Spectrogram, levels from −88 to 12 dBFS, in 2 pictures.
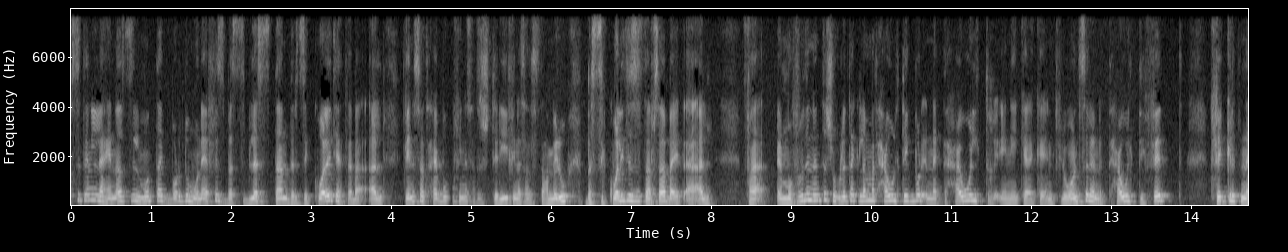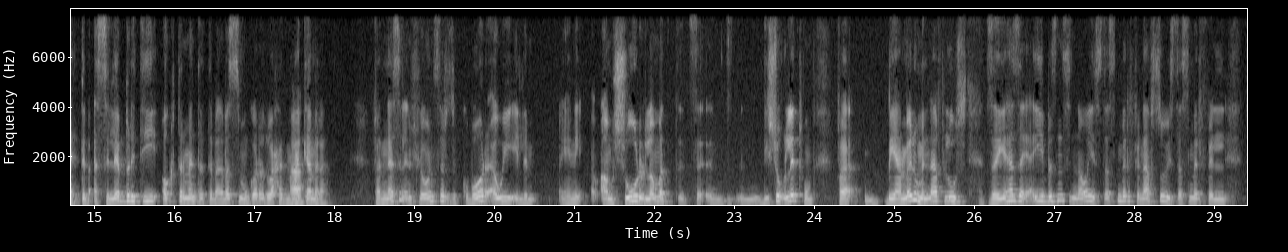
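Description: No technical faults can be heard in the speech; it carries the ordinary signature of call microphone processing, with the lowest bass trimmed and nothing above 8 kHz, as expected for that path.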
